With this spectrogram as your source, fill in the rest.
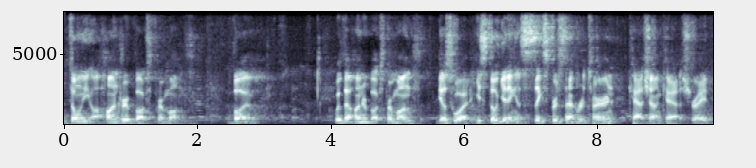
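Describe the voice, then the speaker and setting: The pace is fairly slow and the intonation fairly even. Room echo is audible along with noticeable background noise. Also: man, medium pitch for a man. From Russia. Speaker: real estate investor and accountant. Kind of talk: presentation to a group. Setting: garage talk with audience. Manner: casual, uses fillers.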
